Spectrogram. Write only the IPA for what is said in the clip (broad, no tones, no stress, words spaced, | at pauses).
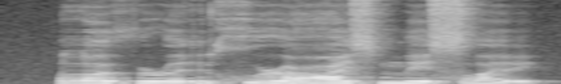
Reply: lˠœθɹər xʷə˞ ʕes meslˠe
